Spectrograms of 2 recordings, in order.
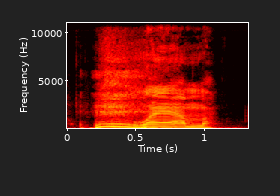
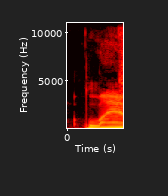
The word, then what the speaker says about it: lamb: And then you keep pronouncing the B more and more. Yeah. – What are you trying to say? That it's a silent B? – Trying to say? – Lamb.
